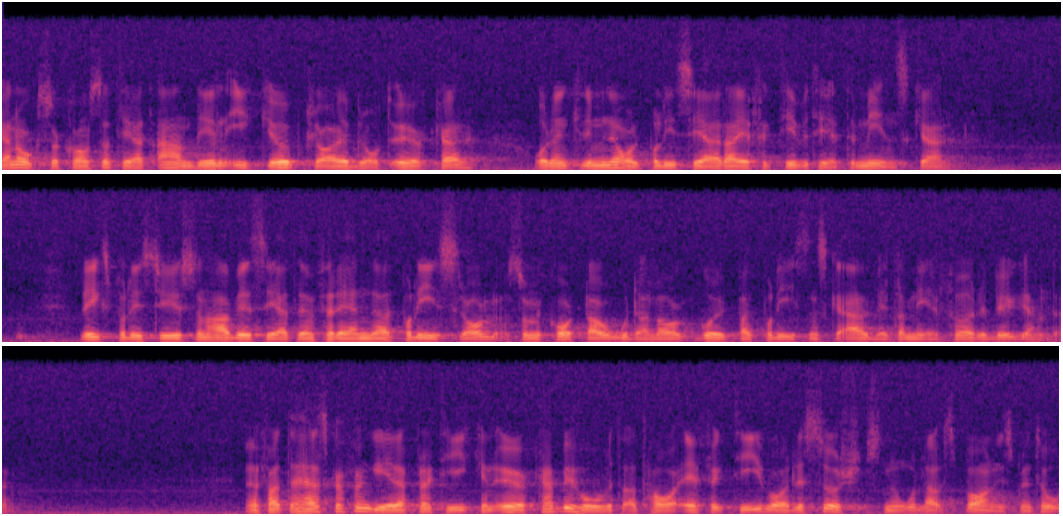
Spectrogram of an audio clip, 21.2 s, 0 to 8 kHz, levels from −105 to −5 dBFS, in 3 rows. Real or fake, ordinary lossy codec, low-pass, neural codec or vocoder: real; none; 7.2 kHz; none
